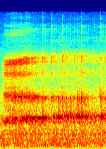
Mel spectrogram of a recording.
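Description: A man's voice holding one long, high-pitched falsetto note, steady in pitch.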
